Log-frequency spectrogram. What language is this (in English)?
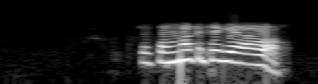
Punjabi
